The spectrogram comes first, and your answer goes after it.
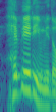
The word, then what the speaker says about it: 헤벨: 그렇게 더럽다라는 그게 아벨이에요. 헤벨입니다. 원래 히브리어 버는 헤벨. 근데 그게 이제 헬라로 넘어가면서 헬라는 앞에 있는 H가 발음면 안 돼요. 영어도 그런게 무음이 많죠. 그런 것처럼. 그래서 헤벨이 아벨이 됐고 그대로 그리스도를 라틴를 거쳐서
